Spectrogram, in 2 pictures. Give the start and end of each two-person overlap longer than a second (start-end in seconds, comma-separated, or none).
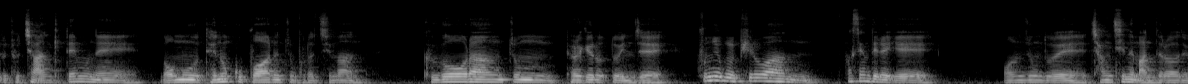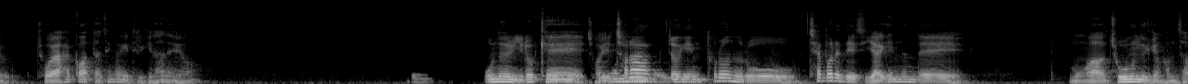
17.4-18.8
